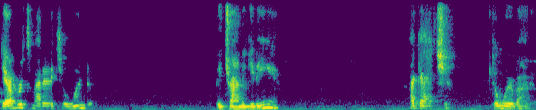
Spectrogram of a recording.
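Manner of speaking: very quiet, soft, gentle, calm murmur. Deborah retelling what he says to her, imitating a real soft, calm voice. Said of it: "a real soft, calm voice".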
